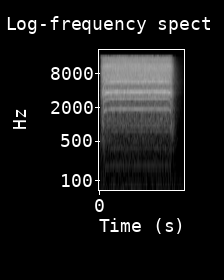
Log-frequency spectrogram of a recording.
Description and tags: Quick usage of a cordless power drill. Recorded on a Zoom H5.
